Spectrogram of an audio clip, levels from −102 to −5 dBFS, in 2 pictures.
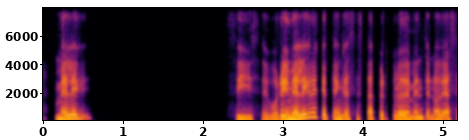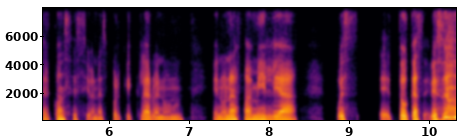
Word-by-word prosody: Me 225 0 +4
aleg 250 +3 +3 1.8
Sí, 185 -4 -2
seguro, 190 -1 0
y 205 - +6
me 210 - +7
alegra 270 +9 +5
que 250 -4 0
tengas 220 -1 -2
esta 220 +1 -3
apertura 185 -2 -3
de 180 - +2
mente, 150 0 -2
¿no? 185 +3 -2
De 170 - -1
hacer 195 +5 -5
concesiones, 175 -5 -5
porque, 165 -1 -14
claro, 175 -4 -4
en 155 +1 -5
un 165 +2 -10 0.4
en 170 0 -7
una 195 +2 +3
familia, 180 0 0 0.5
pues, 190 -1 -3 0.3
eh, - - -9
toca 200 -4 +5
hacer - - -12
eso. 185 +11 +4
185 Hz, 170 wpm, -25 LUFS, 175-215 Hz, 1.8 s, me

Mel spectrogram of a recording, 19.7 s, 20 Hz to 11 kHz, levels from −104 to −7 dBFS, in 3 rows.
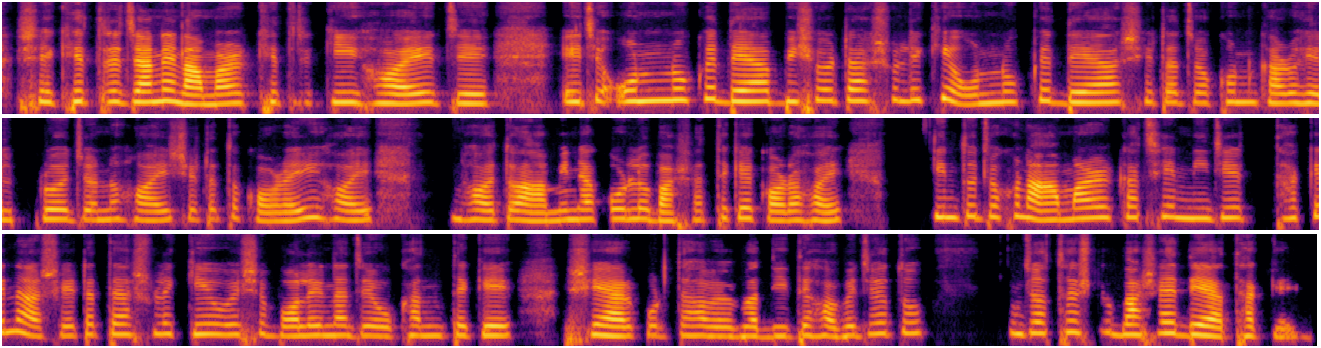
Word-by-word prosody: সেক্ষেত্রে 295 0 -1
জানেন, 295 +2 +8
আমার 240 +2 +4
ক্ষেত্রে 275 -1 -7
কি 275 - +3
হয় 255 0 +6 0.2
যে, 255 - +3 0.5
এই - - +4
যে 320 - -2
অন্যকে 330 +3 +3
দেয়া 300 0 +7
বিষয়টা 320 +1 -1
আসলে 330 -1 -4
কি, 375 - +1
অন্যকে 280 +5 -2
দেওয়া 275 0 +5
সেটা 280 -1 -5
যখন 275 +2 -4
কারো 260 0 +2
help 245 -2 -2
প্রয়োজন 255 -2 -1 0.2
হয় 230 -1 0
সেটা 255 0 -10
তো - - -7
করাই 220 +6 0
হয়। 235 -1 0 0.5
হয়তো 245 0 0
আমি 225 +3 -3
না - - +3
করলেও 265 -1 -1
বাসা 240 +2 -5
থেকে 280 0 -3
করা 230 0 +3
হয়। 225 0 +1 0.5
কিন্তু 300 +1 -1
যখন 315 0 -3
আমার 275 +4 +3
কাছে 305 +1 -4
নিজের 285 +1 -3 0.2
থাকে 285 +4 -5
না - - +4
সেটাতে 265 +3 -7
আসলে 290 +1 -6
কেউ 280 0 0
এসে 290 - -6
বলে 245 +1 +2
না 255 - +1
যে - - -2
ওখান 250 +2 -5
থেকে 250 0 0 0.4
শেয়ার 250 -3 +6
করতে 255 -1 -8
হবে 235 -1 -1
বা 235 - +1
দিতে 235 +2 -4
হবে, 240 +1 -1
যেহেতু 300 +1 -6 0.6
যথেষ্ট 325 +2 -3
বাসায় 310 +3 +3
দেয়া 240 -4 +7
থাকে। 215 -2 -4
265 Hz, 185 wpm, -23 LUFS, 245-295 Hz, 0.6 s, জানেন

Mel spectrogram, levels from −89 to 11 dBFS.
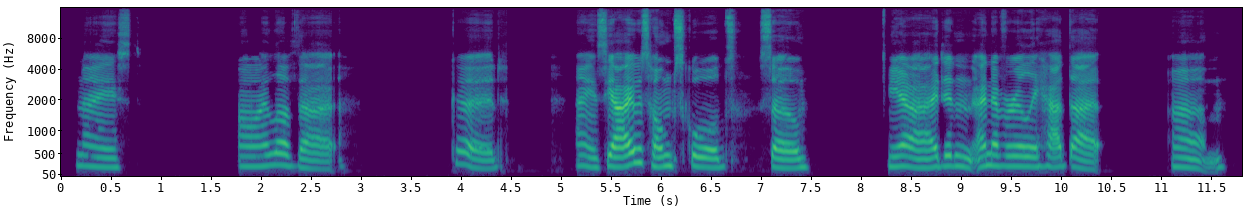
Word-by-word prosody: Nice. 210 -4 -5 1.1
Oh, 225 - -8
I 220 +1 -3
love 240 -2 -2
that. 175 -4 -2 1.2
Good. 200 -9 -4 0.7
Nice. 220 -3 -3
Yeah, 210 -2 +9
I 230 +5 +9
was 300 0 +1
homeschooled. 210 -2 0 0.2
So, 190 -1 0 0.8
yeah, 215 -3 +2
I 205 - +4
didn't 225 -2 -1
I 215 - +4
never 230 -1 0
really 220 -1 +1
had 220 0 -1
that. 200 -6 +1 0.7
Um, 200 -1 -6
215 Hz, 105 wpm, -22 LUFS, 200-225 Hz, 1.2 s, Yeah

